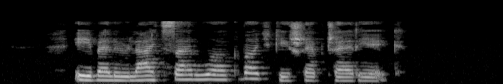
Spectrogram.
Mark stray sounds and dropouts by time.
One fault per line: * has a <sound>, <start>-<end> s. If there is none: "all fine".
all fine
